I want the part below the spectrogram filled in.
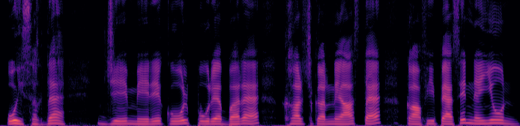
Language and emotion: Dogri, fearful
